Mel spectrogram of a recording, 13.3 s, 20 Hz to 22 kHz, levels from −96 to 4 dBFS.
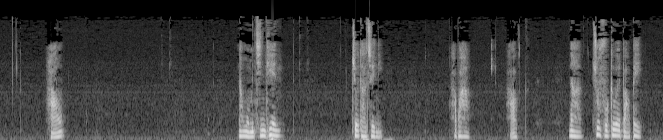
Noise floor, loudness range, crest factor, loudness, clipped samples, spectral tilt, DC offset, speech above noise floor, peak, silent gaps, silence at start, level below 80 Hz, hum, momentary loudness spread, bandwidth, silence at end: -51 dBFS; 9 LU; 20 dB; -17 LUFS; under 0.1%; -5 dB/octave; under 0.1%; 36 dB; 0 dBFS; none; 0.95 s; -36 dBFS; none; 21 LU; 13.5 kHz; 0.45 s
